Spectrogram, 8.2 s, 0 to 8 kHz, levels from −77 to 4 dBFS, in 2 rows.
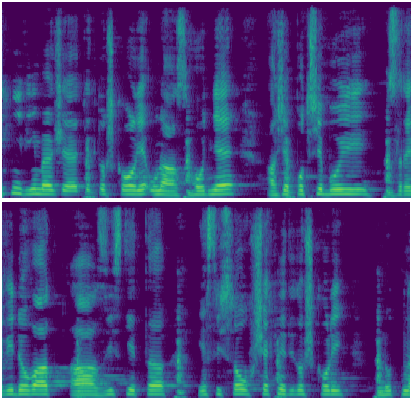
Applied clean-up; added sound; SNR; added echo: classical method log-MMSE.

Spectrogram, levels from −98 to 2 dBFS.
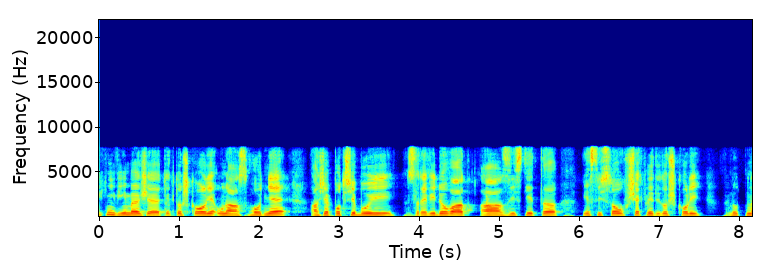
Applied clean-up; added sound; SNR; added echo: neural mask model DeepFilterNet 3.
